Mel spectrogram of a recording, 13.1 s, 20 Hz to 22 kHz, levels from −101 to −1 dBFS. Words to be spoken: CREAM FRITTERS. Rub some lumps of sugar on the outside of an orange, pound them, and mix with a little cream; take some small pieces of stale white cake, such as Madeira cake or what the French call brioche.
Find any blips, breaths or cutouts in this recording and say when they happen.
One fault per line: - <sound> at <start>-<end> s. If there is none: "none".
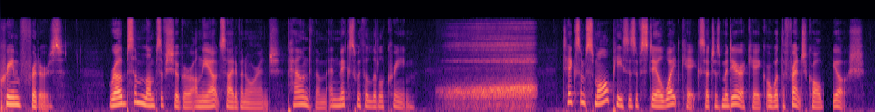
- breath at 6.5-8.1 s
- dropout at 12.3-12.5 s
